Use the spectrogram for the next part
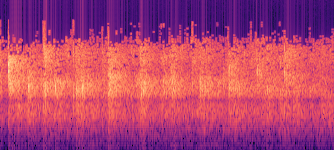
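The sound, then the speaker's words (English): An audience at Last Adam Tabernacle applauds the worship team with steady hand clapping, a dense wash of many hands with slightly rhythmic peaks running the whole time, fairly loud and with no voices standing out. “Give another big hand clap to the worship team.”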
